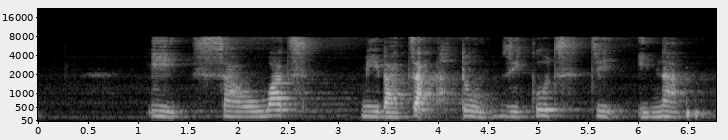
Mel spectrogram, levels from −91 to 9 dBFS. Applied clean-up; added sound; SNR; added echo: none; none; none; reverberation time 1.0 s.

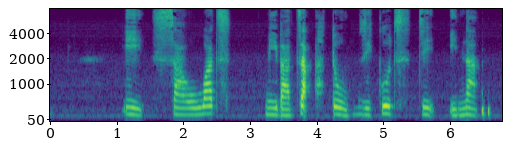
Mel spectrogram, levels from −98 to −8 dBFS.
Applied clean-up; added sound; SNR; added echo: none; none; none; none.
